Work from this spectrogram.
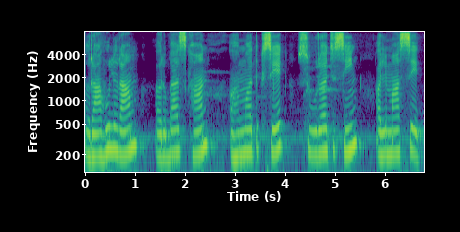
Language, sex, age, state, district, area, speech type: Gujarati, female, 30-45, Gujarat, Ahmedabad, urban, spontaneous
